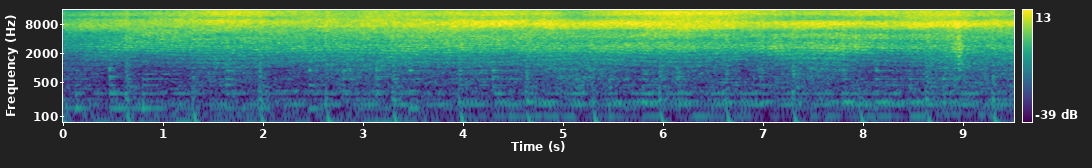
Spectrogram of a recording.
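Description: Car-type Kärcher pressure washer's water jet hissing steadily against a yacht's underwater hull, blasting off a year's algae growth and old soft antifouling paint.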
